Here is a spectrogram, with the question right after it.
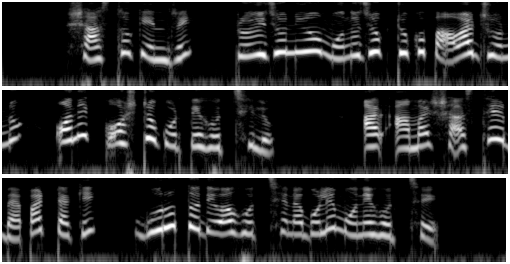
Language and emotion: Bengali, sad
